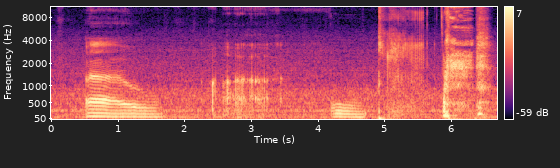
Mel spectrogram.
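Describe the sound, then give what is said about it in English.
A voice blows a buzzy, drawn-out mouth fart that sags in pitch, followed a few seconds later by a shorter raspberry. Sharp, noisy bursts of breath or laughter come after. “See, I made the fart sound, and it mm-hmm. got me to stinky.”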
